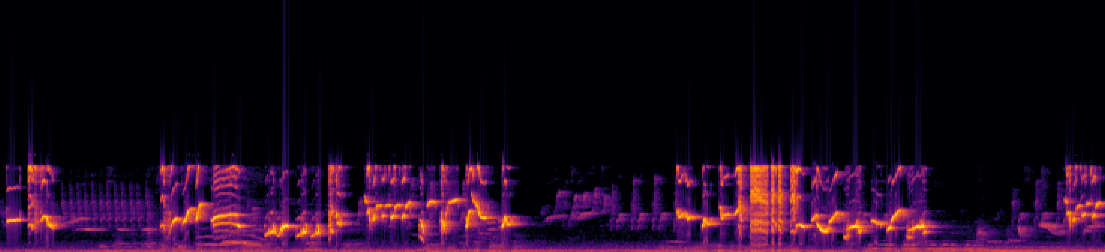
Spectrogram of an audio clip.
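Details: Oriental magpie-robin (kacer) in full-fill training song meant to get caged birds singing: bursts of varied whistles, sweeping slurs and buzzy trills separated by quiet gaps, with faint low background rumble.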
